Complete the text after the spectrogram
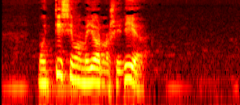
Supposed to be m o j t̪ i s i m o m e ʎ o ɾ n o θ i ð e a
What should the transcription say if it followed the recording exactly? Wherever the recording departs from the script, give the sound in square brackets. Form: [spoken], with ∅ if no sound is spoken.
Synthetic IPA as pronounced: m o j t̪ i s i m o m e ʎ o ɾ n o [s] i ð [i] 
